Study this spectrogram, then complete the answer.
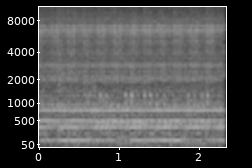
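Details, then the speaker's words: Lathe vacuum chuck pump running during segmented bowl turning, gauge showing modest vacuum, probably okay. Constant, even drone with steady hum and hiss, no surging or rattles; running normally. "so i'm only using this for alignment purposes turn my vacuum on closed my gauge"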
